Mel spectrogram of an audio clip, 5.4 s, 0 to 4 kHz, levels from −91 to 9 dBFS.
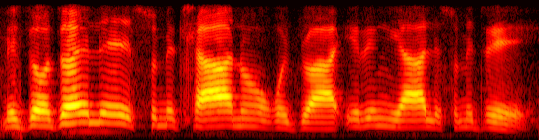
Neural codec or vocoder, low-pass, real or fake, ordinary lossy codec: none; 3.6 kHz; real; AAC, 32 kbps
